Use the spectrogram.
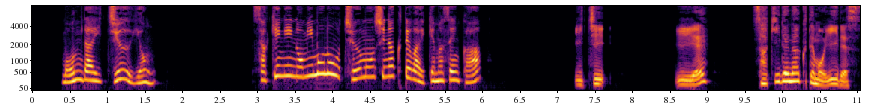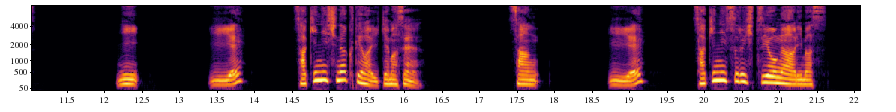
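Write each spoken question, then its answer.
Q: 先に飲み物を注文しなくてはいけませんか?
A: 3: いいえ、先でなくてもいいです。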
